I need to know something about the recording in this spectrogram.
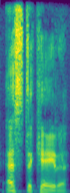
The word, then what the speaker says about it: Estacada: I am not going to fuck this up because I looked it up and made sure I knew the pronunciation. It's not Estacada? Estacada.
